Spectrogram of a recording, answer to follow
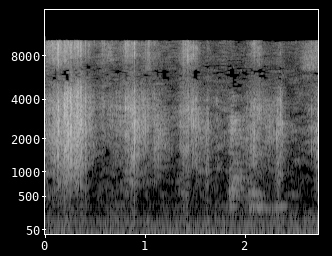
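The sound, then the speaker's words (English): Many thin Bible pages rustle and flip at once as an audience turns to the book of Ephesians, a soft continuous papery crinkling with brief louder swishes, no voices. “This will keep you awake, if nothing else, turning the pages.”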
